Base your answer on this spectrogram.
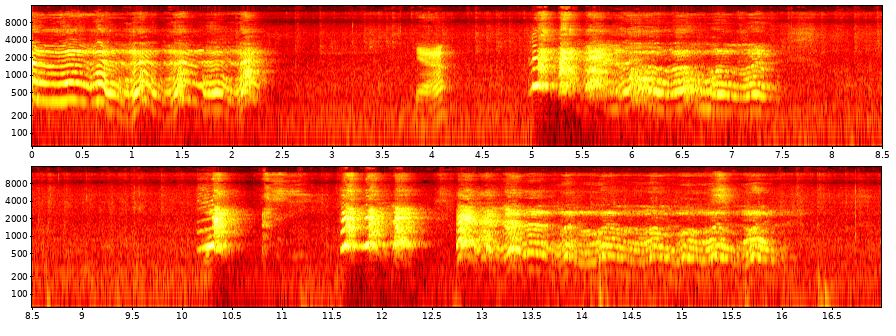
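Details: Husky at home throwing a fit about going for a walk, producing long, wavering, talkative howls and yowls in several bursts with short pauses; a person speaks briefly between them.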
